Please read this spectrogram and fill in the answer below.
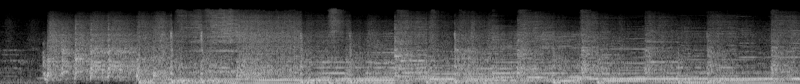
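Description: A live band starts a song about half a second in: a drum kit with acoustic and electric guitars, the low end filling in about a second later and the band then playing steadily.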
